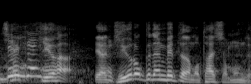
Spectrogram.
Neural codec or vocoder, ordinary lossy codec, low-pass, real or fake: codec, 16 kHz, 2 kbps, FunCodec, trained on Chinese and English, 25 frames a second; none; none; fake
